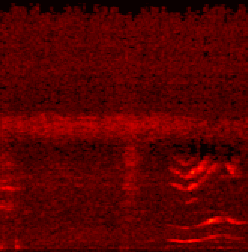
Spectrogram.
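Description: A cat meowing faintly on the anime's soundtrack: one pitched meow near the end that dips and then rises.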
